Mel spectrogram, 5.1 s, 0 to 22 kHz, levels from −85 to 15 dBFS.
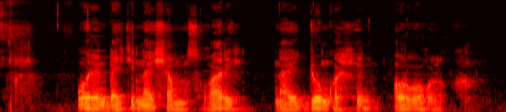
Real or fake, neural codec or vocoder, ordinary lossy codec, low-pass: fake; vocoder, 44.1 kHz, 128 mel bands every 256 samples, BigVGAN v2; none; none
